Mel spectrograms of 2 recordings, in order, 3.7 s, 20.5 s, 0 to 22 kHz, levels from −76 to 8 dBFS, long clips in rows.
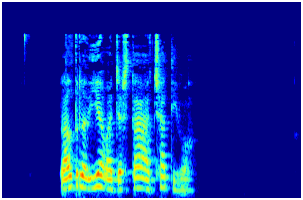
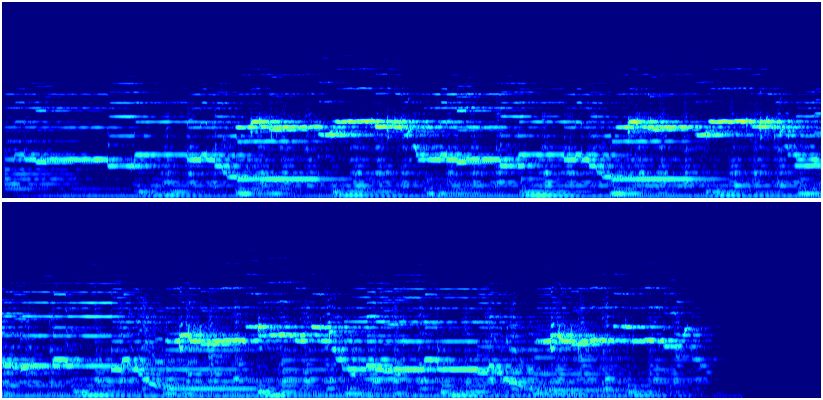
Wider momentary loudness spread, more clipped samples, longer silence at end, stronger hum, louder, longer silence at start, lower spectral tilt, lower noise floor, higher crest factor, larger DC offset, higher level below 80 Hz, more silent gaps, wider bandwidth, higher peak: first, 21 LU vs 13 LU; neither; about the same, 1.4 s vs 1.4 s; neither; first, -19 LUFS vs -36 LUFS; first, 0.7 s vs 0 s; second, -2.5 dB/octave vs -5 dB/octave; first, -80 dBFS vs -62 dBFS; about the same, 20 dB vs 18 dB; neither; second, -66 dBFS vs -54 dBFS; neither; second, 12 kHz vs 15.5 kHz; first, -2 dBFS vs -20 dBFS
